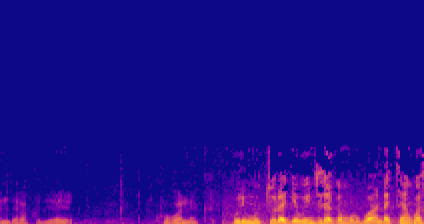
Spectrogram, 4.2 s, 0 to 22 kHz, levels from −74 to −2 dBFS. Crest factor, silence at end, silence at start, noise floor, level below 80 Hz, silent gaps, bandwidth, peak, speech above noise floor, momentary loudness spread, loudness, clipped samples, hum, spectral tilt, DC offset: 18 dB; 0 s; 0 s; -51 dBFS; -34 dBFS; none; 8 kHz; 0 dBFS; 33 dB; 20 LU; -17 LUFS; under 0.1%; none; -6 dB/octave; under 0.1%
